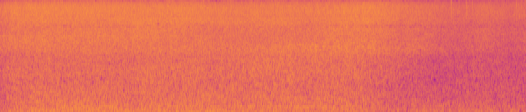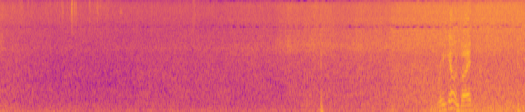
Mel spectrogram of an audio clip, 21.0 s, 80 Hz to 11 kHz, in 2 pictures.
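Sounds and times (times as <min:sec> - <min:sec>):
steady rushing noise: 0:16.1 - 0:21.0.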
